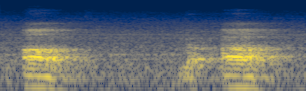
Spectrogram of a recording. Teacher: la vocal A del español está más hacia el centro de nuestro trapezoide, se pronuncia como en la mitad, A, la A.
